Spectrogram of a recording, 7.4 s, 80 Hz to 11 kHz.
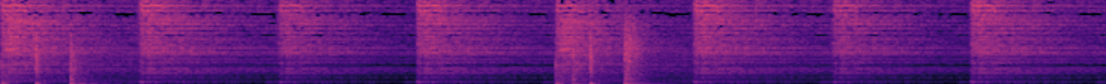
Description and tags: Drum Intro
Made in Mixcraft 8 using Standard Kit 1.
loop, break, intro, drum-loop, drums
